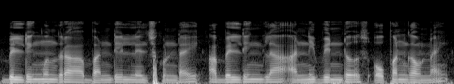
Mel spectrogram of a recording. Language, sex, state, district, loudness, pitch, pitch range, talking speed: Telugu, male, Karnataka, Bangalore, -20 LUFS, 110 Hz, 105-110 Hz, 145 wpm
